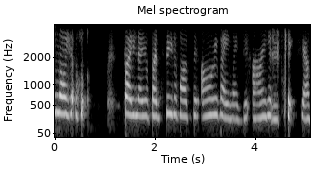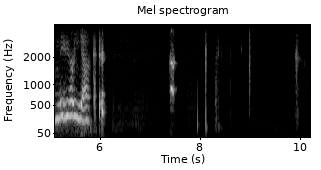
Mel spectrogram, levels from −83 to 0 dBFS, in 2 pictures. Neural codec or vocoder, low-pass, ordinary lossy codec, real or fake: codec, 16 kHz, 1 kbps, X-Codec, HuBERT features, trained on general audio; 3.6 kHz; none; fake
